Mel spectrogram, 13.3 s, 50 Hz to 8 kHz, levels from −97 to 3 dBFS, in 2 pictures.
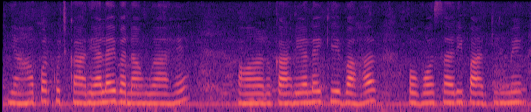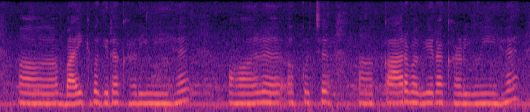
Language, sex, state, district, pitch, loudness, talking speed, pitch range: Hindi, female, Uttar Pradesh, Budaun, 220 Hz, -32 LUFS, 130 wpm, 215-230 Hz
